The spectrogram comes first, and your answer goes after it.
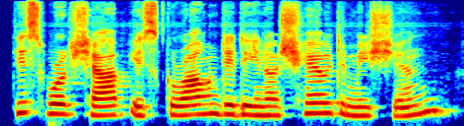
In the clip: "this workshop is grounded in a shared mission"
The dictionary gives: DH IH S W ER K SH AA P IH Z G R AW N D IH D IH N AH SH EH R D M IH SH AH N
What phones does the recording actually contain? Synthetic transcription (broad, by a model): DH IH S W ER K SH AA P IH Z G R AW N D IH D IH N AH SH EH L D M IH SH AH N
